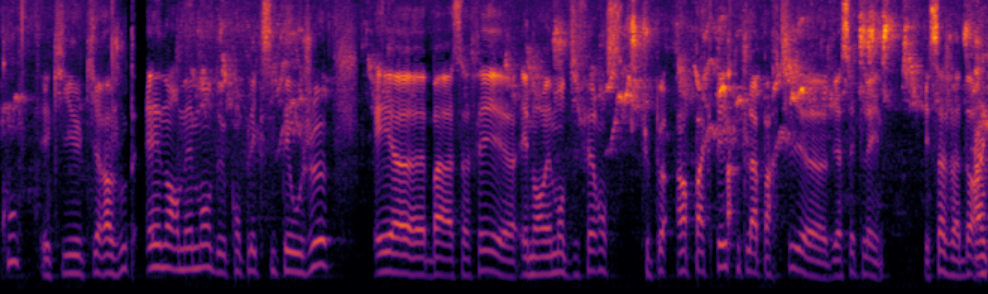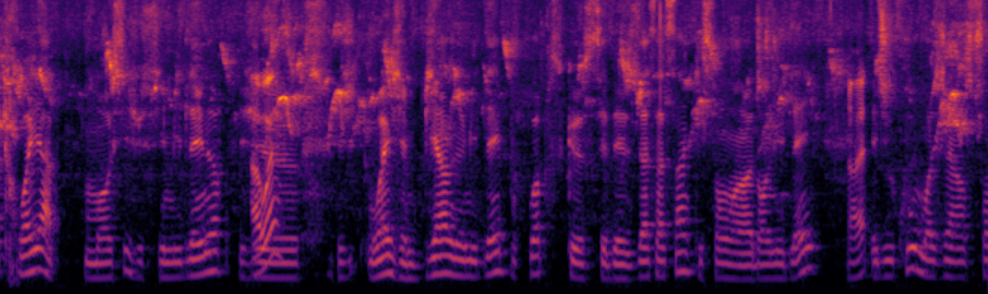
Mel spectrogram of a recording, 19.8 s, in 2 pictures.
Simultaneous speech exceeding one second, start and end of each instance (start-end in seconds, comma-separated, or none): none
